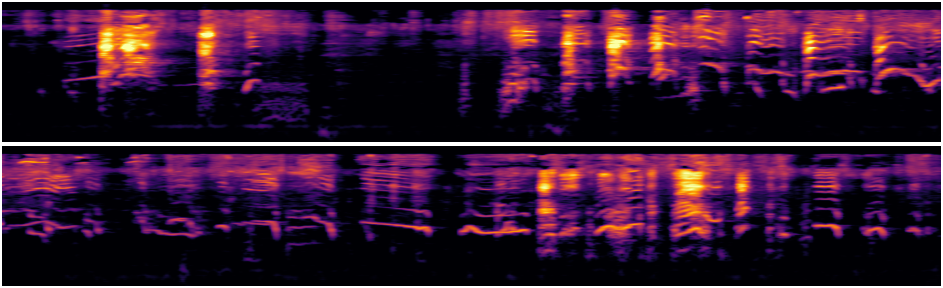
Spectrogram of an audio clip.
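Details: Dogs whimpering and yipping in a string of high, wavering, bending whines and short yelps, at times rising into sharper cries, with brief gaps between bursts.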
